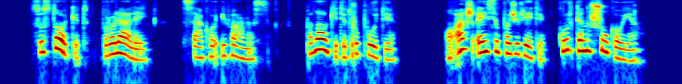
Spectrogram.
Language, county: Lithuanian, Vilnius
